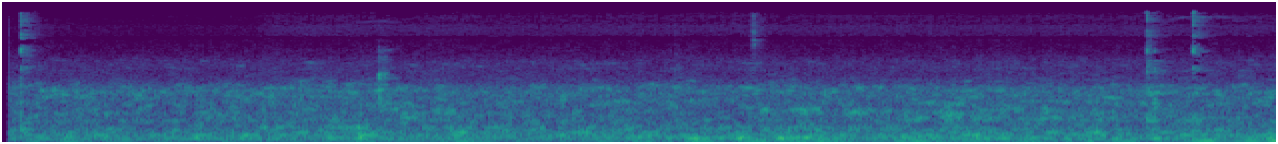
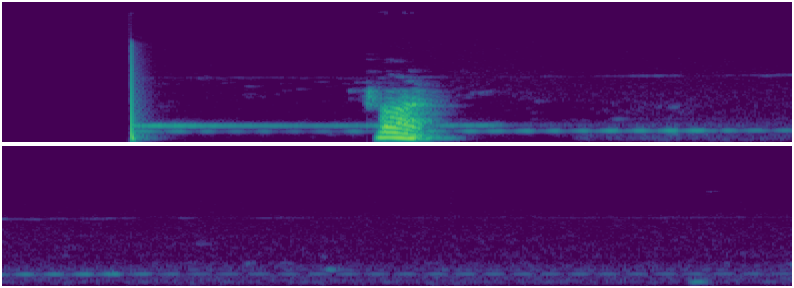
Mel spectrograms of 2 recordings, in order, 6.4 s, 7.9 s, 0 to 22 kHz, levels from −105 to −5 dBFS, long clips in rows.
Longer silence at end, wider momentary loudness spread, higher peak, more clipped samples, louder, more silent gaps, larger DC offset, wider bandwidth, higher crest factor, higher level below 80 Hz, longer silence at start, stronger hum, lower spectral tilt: second, 0 s vs 5.75 s; second, 5 LU vs 26 LU; second, -30 dBFS vs -14 dBFS; neither; second, -51 LUFS vs -33 LUFS; neither; neither; first, 16 kHz vs 7 kHz; second, 20 dB vs 26 dB; first, -60 dBFS vs -80 dBFS; second, 0 s vs 0.65 s; neither; second, -6 dB/octave vs -9 dB/octave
